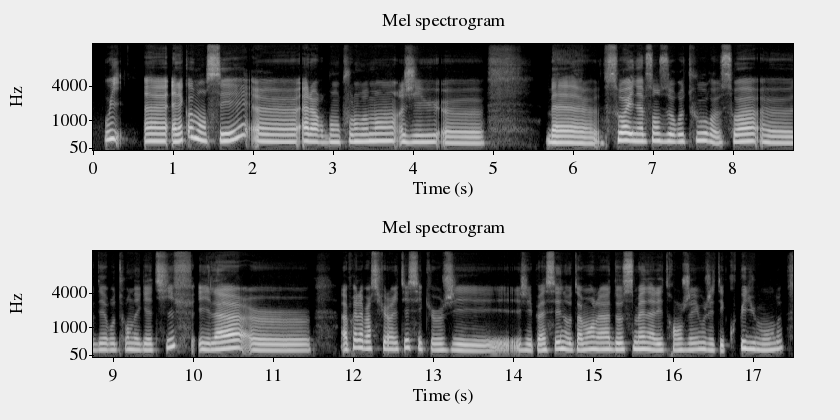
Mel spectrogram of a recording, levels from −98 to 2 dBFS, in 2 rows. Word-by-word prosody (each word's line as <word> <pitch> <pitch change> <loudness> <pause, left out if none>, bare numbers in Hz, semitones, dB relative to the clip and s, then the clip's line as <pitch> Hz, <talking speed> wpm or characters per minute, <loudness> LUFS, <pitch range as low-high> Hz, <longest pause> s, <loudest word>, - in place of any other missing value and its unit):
Oui, 280 +2 0 0.3
heu, 225 0 +4
elle 210 - +4
a 230 - +3
commencé, 240 -2 +3 0.2
heu, 210 -1 +1
alors, 210 -3 +3
bon, 200 0 -1
pour 210 +1 -3
le 210 - +3
moment, 225 +2 +2
j'ai 195 -1 0
eu, 200 +1 -1
heu, 170 -1 -1 0.8
beh, 195 - +3 0.5
heu, - - -8
soit 245 +7 +4
une 225 - +3
absence 220 0 +1
de 220 - +1
retour, 215 -2 -1
soit, 215 +3 +2
heu, 180 -3 -1
des 180 +2 -3
retours 175 +1 -6
négatifs 175 - -4
et 185 0 0
là, 210 +2 +4
heu, 165 -1 -1 0.4
après, 185 +7 -1
la 235 - +2
particularité, 210 0 -2
c'est 225 -4 -5
que 175 -2 -4
j'ai 160 -3 -3
j'ai 165 -1 -4
passé, 180 +4 -1
notamment, 180 0 0
là, 190 0 +1
2 185 0 0
semaines 195 +1 +1
à 185 - +1
l'étranger 175 +1 -3
où 195 - -1
j'étais 170 -3 -5
coupée 215 +7 -2
du 195 -1 0
monde, 180 +4 -3
195 Hz, 165 wpm, -23 LUFS, 175-220 Hz, 0.8 s, heu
